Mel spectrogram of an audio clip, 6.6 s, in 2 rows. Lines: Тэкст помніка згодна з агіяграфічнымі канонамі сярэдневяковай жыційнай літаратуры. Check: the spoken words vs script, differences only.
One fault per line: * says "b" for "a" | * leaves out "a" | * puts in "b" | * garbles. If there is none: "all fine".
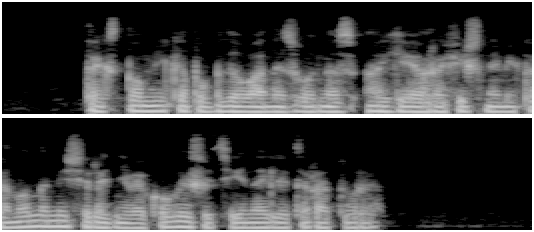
* puts in "пабудаваны"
